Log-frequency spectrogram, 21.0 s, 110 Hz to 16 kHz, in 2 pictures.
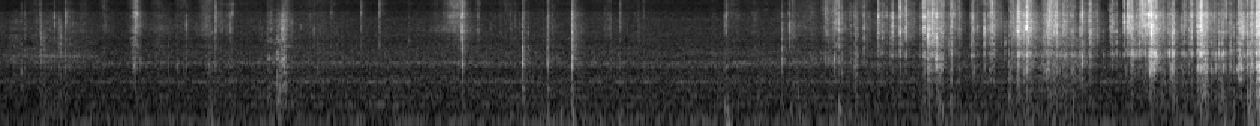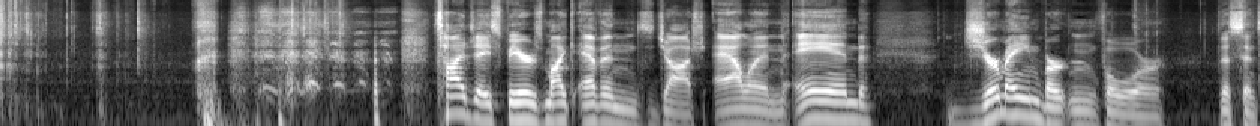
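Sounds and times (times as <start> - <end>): wrapper tearing and crinkling: 6.6 - 11.8.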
